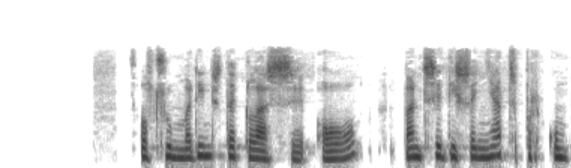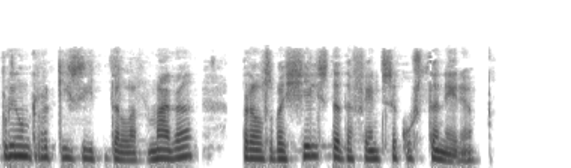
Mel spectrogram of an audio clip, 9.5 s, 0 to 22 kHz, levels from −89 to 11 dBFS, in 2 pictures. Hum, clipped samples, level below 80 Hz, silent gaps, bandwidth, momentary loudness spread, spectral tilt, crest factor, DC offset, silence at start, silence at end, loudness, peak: none; under 0.1%; -56 dBFS; 3.03-3.15 s, 3.30-3.37 s, 6.66-6.78 s; 8 kHz; 8 LU; -5.5 dB/octave; 18 dB; under 0.1%; 1.2 s; 0.8 s; -19 LUFS; -2 dBFS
